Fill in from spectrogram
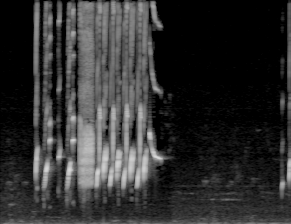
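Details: European goldfinch singing: a quick run of bright, tinkling high chirps with a short buzzy rasp in the middle, about two seconds of twittering, then near silence with a faint low hum and a last chirp at the end.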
